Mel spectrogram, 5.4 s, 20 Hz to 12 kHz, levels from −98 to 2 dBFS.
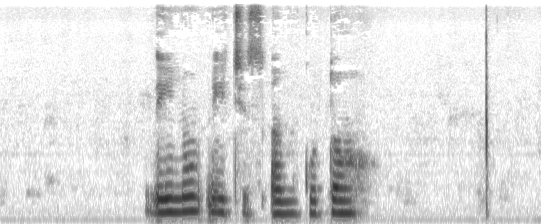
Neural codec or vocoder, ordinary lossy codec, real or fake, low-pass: none; MP3, 96 kbps; real; 10.8 kHz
